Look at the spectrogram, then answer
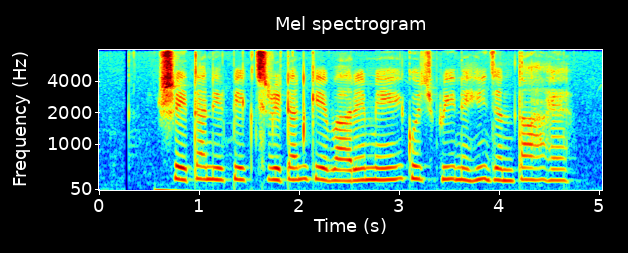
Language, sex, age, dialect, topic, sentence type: Hindi, female, 18-24, Garhwali, banking, statement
